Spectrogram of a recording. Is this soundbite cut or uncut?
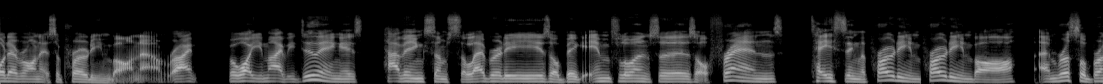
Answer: cut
